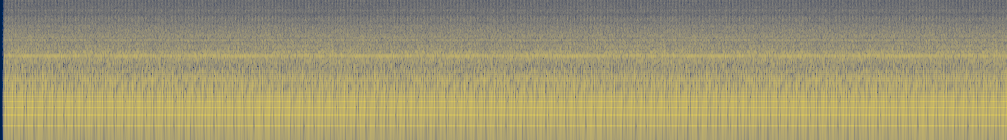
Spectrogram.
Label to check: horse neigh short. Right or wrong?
Wrong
